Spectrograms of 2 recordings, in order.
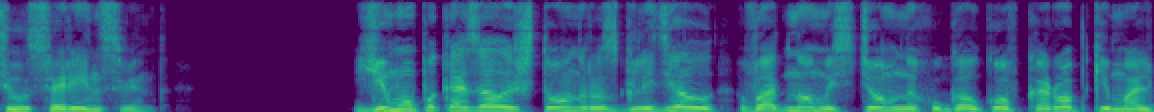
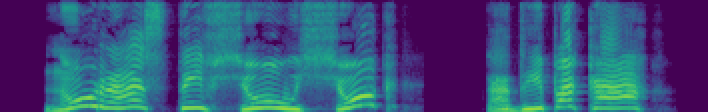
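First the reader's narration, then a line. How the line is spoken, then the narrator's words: Snapping retort. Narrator (Russian): огрызнулся уродец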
